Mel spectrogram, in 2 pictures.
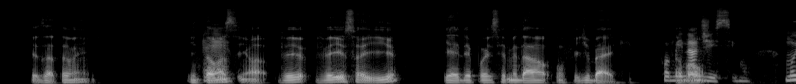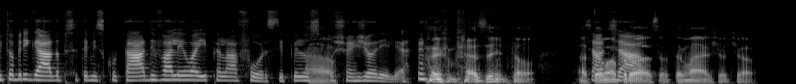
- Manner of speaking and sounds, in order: chuckle
- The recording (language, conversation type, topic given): Portuguese, advice, Como posso substituir o tempo sedentário por movimentos leves?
